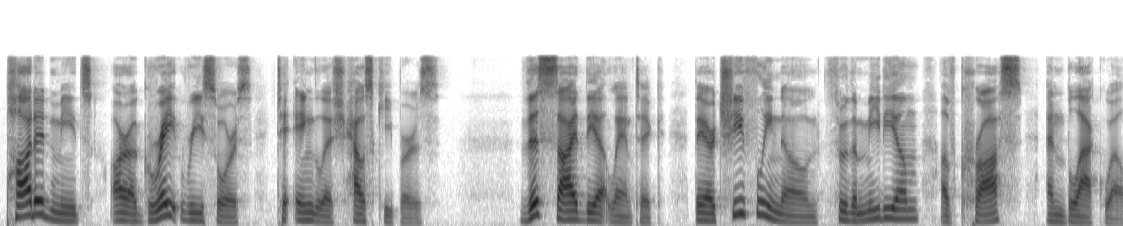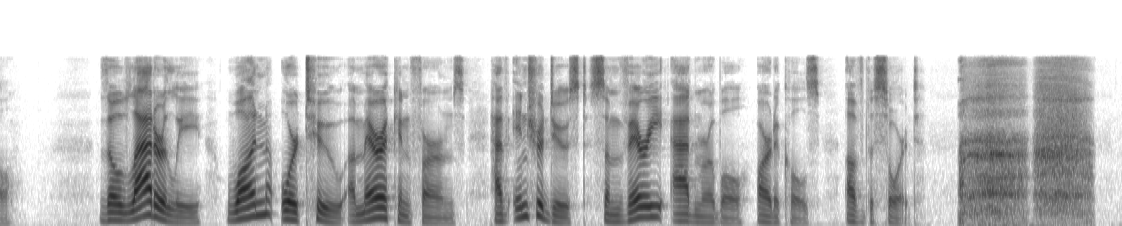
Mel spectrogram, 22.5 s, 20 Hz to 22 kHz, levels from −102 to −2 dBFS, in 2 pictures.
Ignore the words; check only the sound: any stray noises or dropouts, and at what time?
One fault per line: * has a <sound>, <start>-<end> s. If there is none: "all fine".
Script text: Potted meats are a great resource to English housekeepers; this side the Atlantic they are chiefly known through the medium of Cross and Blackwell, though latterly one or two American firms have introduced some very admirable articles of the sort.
* has a breath, 20.8-22.2 s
